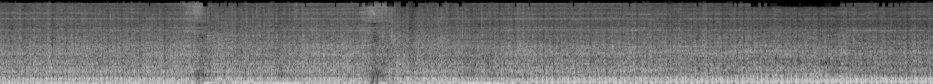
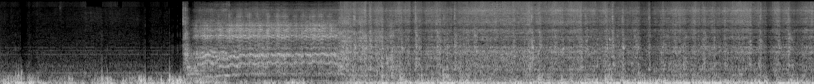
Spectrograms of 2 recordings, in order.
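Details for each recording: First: 1968 Ford F250 camper special V8, non-running for years, now idling after condenser fix, air/fuel mixture screws at two and a half turns, not fully warmed up: steady, even idle with no misses or stumbles; normal idle. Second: 1968 Ford F250 V8, non-running for years and possibly on old fuel; previous owner replaced the distributor, coil, plugs and wires: starter cranks, it catches and runs roughly but won't hold a steady idle. Stalling after start.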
